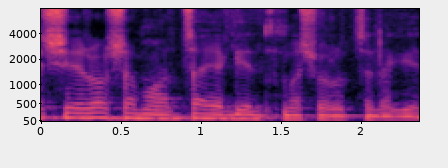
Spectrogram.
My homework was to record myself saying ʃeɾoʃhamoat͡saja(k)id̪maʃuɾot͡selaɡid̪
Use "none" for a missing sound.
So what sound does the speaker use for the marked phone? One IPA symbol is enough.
ɡ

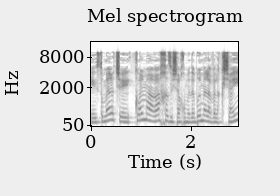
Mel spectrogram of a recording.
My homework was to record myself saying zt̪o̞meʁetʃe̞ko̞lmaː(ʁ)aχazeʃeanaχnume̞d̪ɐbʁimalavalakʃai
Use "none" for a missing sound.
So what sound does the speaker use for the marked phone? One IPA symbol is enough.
ʁ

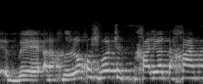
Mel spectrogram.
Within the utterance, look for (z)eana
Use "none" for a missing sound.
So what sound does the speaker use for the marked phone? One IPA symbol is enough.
v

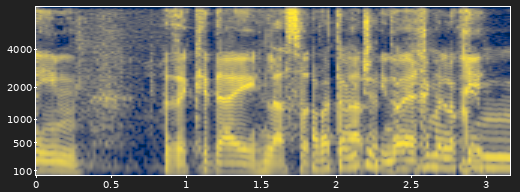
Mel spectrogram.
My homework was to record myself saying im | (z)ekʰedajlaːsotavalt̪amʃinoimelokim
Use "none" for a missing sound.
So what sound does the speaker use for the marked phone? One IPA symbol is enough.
z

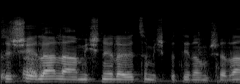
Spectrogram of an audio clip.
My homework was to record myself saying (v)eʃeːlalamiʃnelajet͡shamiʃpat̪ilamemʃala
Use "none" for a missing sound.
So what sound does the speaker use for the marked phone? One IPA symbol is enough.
z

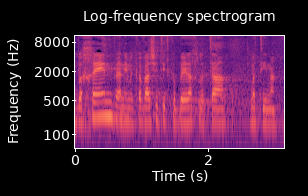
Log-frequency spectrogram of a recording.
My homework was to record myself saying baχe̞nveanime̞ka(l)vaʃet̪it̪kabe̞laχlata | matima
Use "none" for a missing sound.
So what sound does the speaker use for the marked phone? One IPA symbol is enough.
none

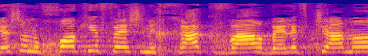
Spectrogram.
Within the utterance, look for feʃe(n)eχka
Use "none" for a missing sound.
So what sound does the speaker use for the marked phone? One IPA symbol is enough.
n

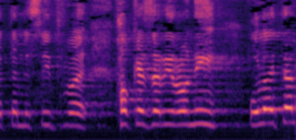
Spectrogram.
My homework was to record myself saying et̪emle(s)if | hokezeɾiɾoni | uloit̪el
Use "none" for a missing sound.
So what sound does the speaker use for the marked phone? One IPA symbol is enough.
s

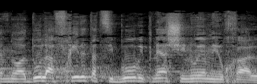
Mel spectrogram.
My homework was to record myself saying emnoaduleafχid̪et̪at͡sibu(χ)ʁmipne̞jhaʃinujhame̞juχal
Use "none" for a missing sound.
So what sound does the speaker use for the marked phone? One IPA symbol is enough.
none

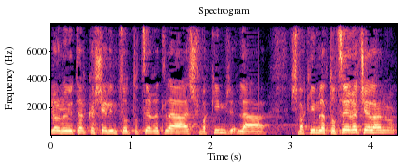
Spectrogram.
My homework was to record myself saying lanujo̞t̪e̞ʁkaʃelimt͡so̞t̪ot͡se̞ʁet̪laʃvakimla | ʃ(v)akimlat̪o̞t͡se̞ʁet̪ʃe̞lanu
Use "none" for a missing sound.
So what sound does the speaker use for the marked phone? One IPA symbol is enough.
v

